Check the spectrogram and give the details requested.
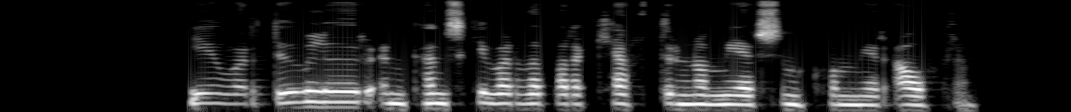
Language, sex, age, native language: Icelandic, female, 40-49, Icelandic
